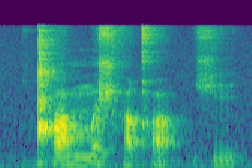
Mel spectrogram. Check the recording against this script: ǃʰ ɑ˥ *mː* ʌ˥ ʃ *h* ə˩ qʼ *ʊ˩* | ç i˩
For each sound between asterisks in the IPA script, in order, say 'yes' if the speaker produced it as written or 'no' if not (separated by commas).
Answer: yes, yes, yes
